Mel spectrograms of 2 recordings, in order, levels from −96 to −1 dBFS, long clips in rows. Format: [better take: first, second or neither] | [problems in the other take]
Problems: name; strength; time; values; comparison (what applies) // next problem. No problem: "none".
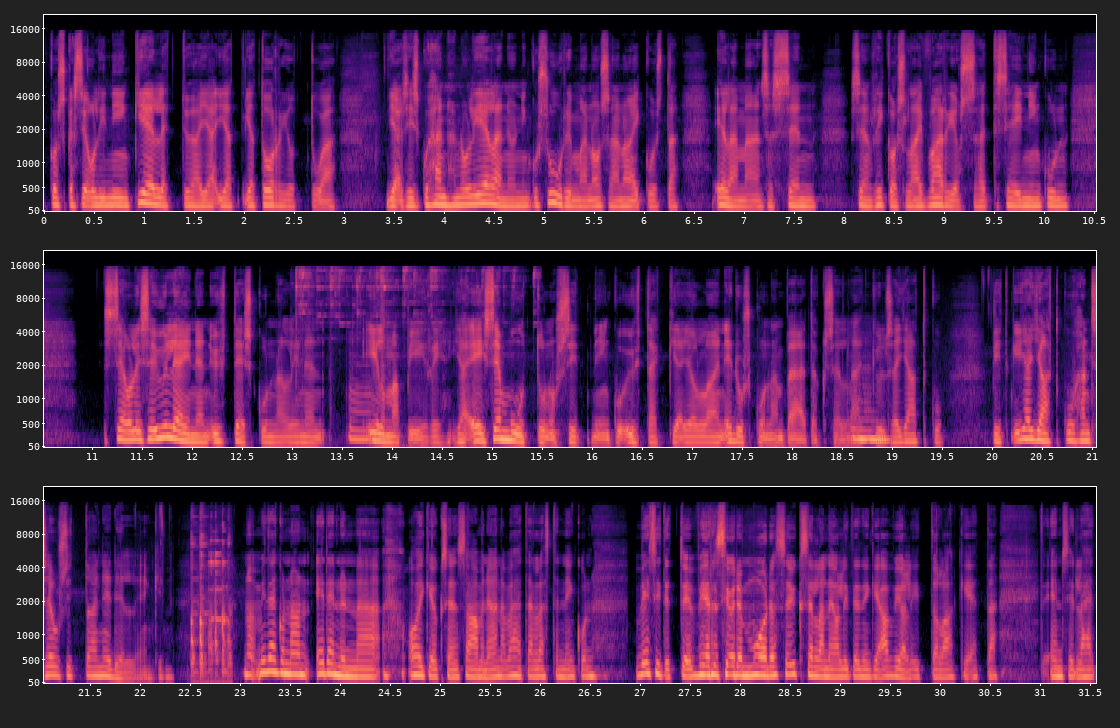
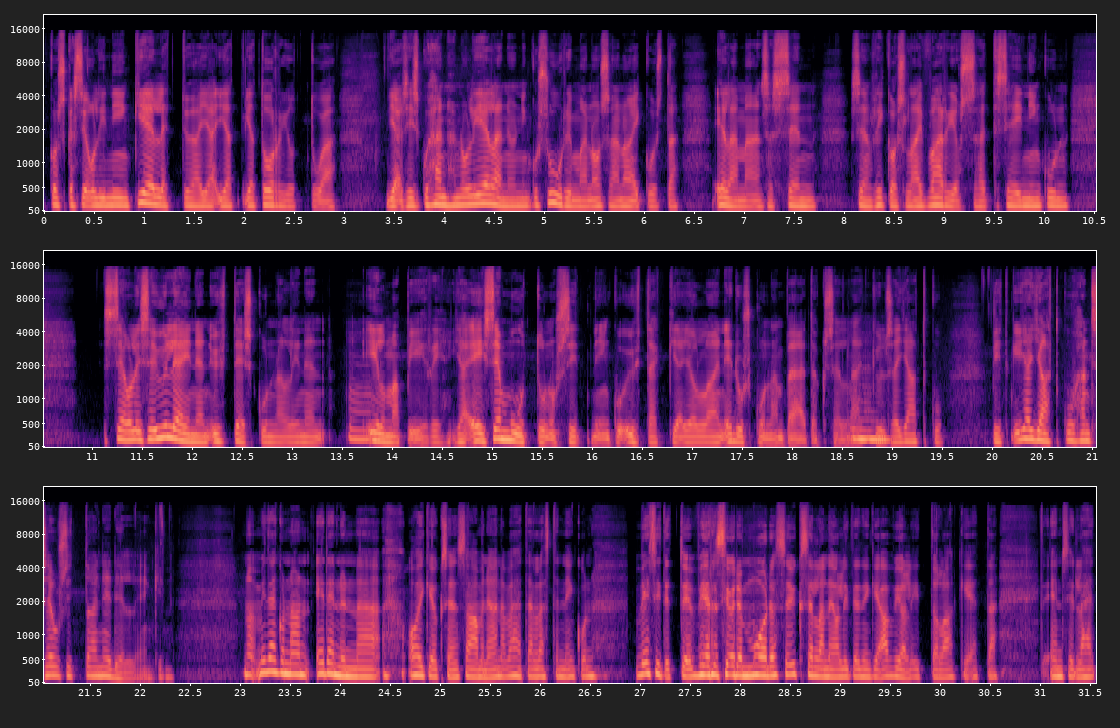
second | jangling keys; noticeable; from 13 to 15 s; peak 8 dB below the speech // clattering dishes; noticeable; at 23 s; peak 3 dB below the speech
